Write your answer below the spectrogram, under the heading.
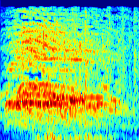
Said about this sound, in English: Okay, church, now it's time to cheer.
